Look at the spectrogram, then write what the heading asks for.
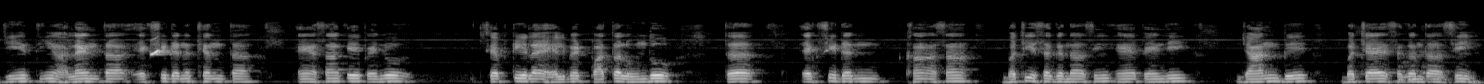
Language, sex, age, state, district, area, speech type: Sindhi, male, 18-30, Gujarat, Kutch, rural, spontaneous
